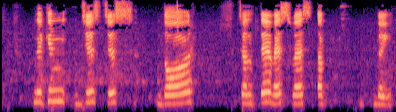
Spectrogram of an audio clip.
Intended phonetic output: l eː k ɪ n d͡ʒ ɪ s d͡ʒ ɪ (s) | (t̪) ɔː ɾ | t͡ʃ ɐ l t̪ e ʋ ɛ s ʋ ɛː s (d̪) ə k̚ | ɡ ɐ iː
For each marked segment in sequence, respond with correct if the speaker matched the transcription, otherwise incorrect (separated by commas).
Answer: correct, incorrect, incorrect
